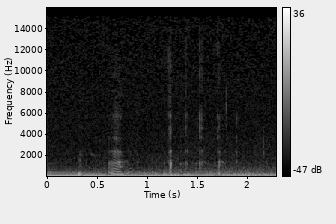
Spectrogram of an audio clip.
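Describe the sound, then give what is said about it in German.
A car engine runs at a steady idle, a low, even droning hum that holds level throughout with faint clicks over it. “Wie satt der Motor heute klingt.”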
